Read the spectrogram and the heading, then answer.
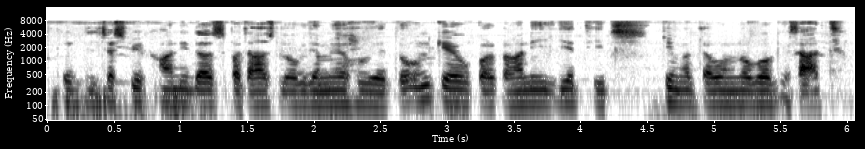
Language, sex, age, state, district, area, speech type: Urdu, male, 18-30, Bihar, Khagaria, rural, spontaneous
